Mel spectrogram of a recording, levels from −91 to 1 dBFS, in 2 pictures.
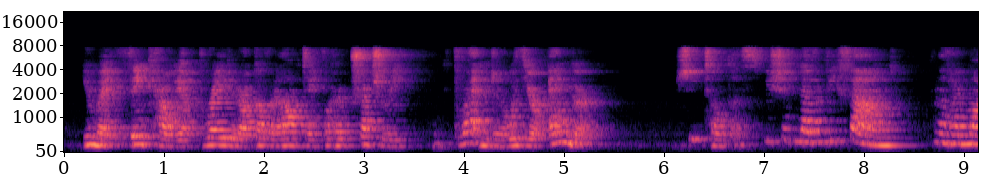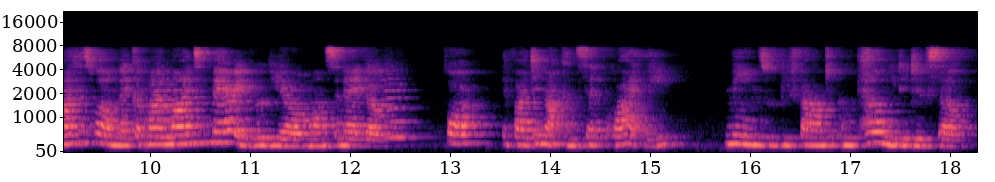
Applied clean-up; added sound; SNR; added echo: none; Bowed string instrument; 13 dB; reverberation time 0.7 s.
